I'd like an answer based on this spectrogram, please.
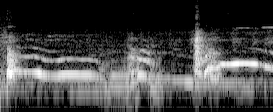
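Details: Speed, a pet dog, sings along to the Two and a Half Men theme on TV in a living room or bedroom: wavering howls that slide down, break off with sharp yelps near three and four seconds, then rise again, with music faintly behind.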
